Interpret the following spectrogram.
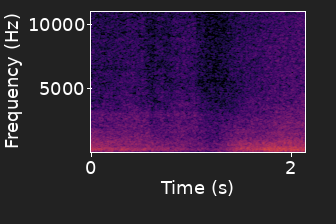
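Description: Faint ocean waves and surf, a steady wash that fades about halfway through and swells back up.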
